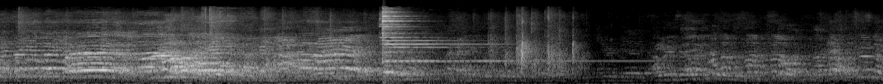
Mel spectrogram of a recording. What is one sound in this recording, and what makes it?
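A crowd shouts and cheers indoors.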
